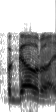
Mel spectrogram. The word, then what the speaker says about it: Bogata: A little town spelled Bogata, but pronounced Bogota.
